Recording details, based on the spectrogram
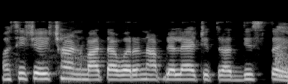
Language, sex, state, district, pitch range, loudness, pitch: Marathi, female, Maharashtra, Dhule, 220-240 Hz, -14 LUFS, 230 Hz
